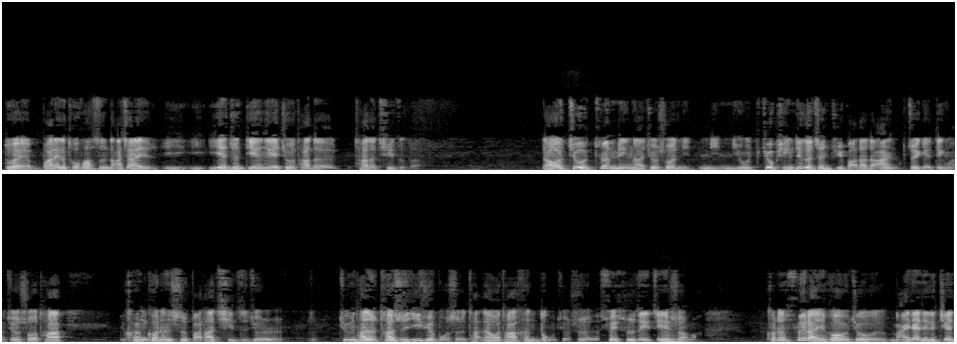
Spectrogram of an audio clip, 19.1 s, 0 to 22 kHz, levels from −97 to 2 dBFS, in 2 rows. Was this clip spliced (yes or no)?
no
